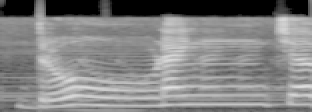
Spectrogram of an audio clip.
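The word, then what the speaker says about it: ದ್ರೋಣಂ ಚ: ದ್ರೋಣಂಚ ಭೀಷ್ಮಂಚ ಜಯದ್ರಥಂಚ ಕರ್ಣಂತಾನ್ಯಾನಪಿಯೋಧವೀರಾ ಮಯಾಹತಾಸ್ತ್ವಂಜಹಿಮಾವ್ಯತೆಷ್ಠ ಯುದ್ಯಸ್ವಜೇತಾಸಿರಣೇಸಪತ್ ದ್ರೋಣಂಚ ಭೀಷ್ಮಂಚ ಜಯದ್ರಥಂಚ ಚರಣದಲ್ಲಿ ಬಂದಿರು ಎಲ್ಲ ಅನುಸ್ವರಗಳ ಉಚ್ಚಾರಣೆ ಚ ವರ್ಗದ ಅನುನಾಸಿಕದ ರೀತಿ ಬರಬೇಕು ಯಾಕಂದ್ರೆ ಮುಂದೆ ಚನ ಬಂದಿದೆ ದ್ರೋಣಂಚ ಭೀಷ್ಮಂಚ ಜಯದ್ರಥಂಚ ಕರ್ಣಂತಾನ್ಯಾನಪಿ ಕರ್ಣಂತಾನ್ಯ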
